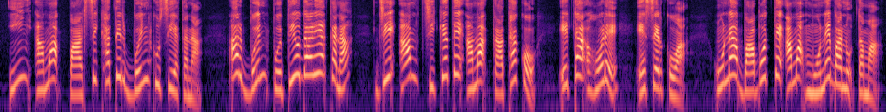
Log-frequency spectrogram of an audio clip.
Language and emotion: Santali, angry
